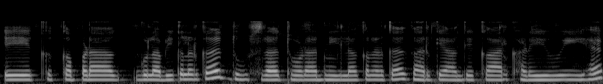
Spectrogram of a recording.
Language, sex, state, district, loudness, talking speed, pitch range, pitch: Hindi, female, Bihar, Gopalganj, -29 LUFS, 190 wpm, 210-225 Hz, 215 Hz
